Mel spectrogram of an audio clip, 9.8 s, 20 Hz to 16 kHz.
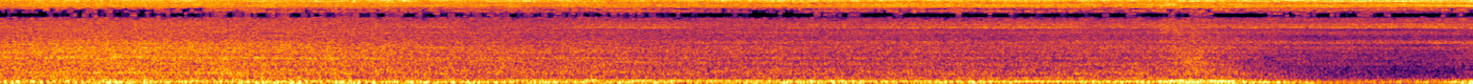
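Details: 1972 Dodge W200 Power Wagon V8, just revived after years sitting, warming, 40 PSI, smoky, valve covers leaking oil onto manifold: steady deep burble, even low thrum, no knocks or misses; idling normally.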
